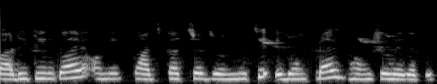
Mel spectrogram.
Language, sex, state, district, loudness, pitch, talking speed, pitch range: Bengali, female, West Bengal, Jhargram, -14 LUFS, 250 Hz, 135 wpm, 240-265 Hz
